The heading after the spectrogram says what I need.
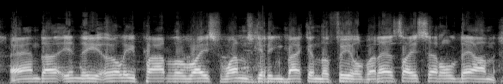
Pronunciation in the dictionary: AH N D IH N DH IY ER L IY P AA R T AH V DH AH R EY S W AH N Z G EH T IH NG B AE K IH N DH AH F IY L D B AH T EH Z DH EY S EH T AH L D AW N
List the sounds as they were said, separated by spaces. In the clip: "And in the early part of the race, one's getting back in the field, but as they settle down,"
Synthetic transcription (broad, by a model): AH N IH N DH IY ER L IY P AA R T AH V DH AH R EY S W AH N Z G EH T IH NG B AE K IH N DH AH F IY L D B AH T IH Z DH EY S EH T L D AW N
